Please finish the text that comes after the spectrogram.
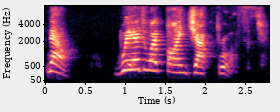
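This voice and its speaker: A woman's voice: sits high, animated, slow, fairly bright tone, exaggerated voice. A woman playing a sassy, wisecracking young lady detective who narrates in an arch, old-time radio comedy style. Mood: indignant, wry.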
